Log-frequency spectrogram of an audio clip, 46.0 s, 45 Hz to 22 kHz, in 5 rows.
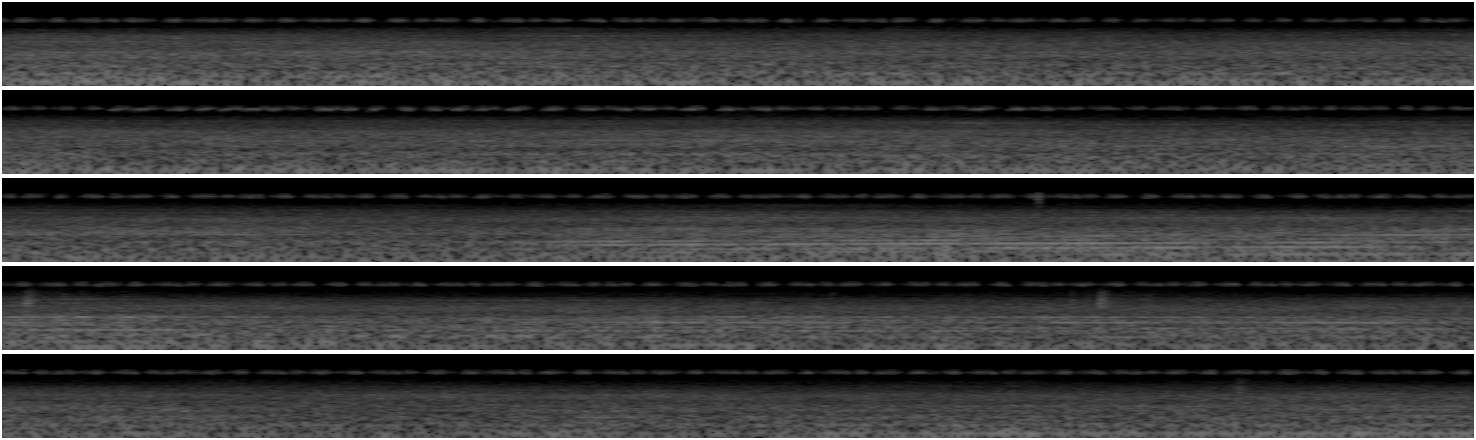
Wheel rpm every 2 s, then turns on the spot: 0, 0, 0, 0, 0, 0, 0, 0, 0, 0, 0, 0, 0, 0, 0, 0, 0, 0, 0, 0, 0, 0, 0.
none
